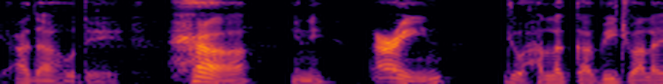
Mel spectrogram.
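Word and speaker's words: عين: ہا یعنی عین جو حلق کا بیچ والا حصہ، وہاں پہ انگلی رکھ کے ٹرائی کریے، پریکٹس کریے بار بار.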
